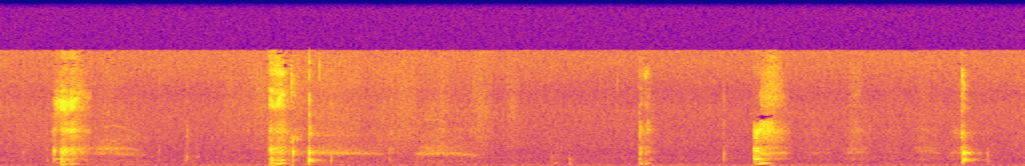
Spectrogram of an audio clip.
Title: Attack of the Hiccups!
